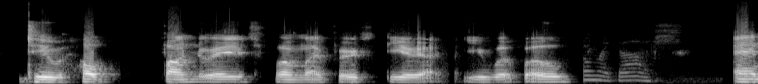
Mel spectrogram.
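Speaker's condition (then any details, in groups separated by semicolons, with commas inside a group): Cerebral palsy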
